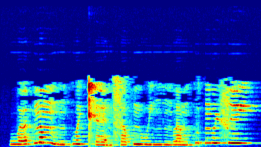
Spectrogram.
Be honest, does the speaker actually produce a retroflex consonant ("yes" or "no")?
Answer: no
